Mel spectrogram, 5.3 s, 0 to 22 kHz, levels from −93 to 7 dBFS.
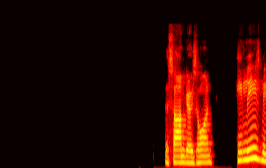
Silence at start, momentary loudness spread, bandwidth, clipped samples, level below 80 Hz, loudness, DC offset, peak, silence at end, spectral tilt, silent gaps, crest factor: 3.3 s; 12 LU; 11 kHz; under 0.1%; -74 dBFS; -22 LUFS; under 0.1%; -6 dBFS; 0 s; -6.5 dB/octave; 4.65-4.72 s; 20 dB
